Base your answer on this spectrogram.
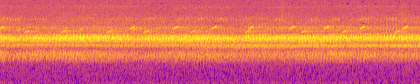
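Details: Continuous chorus of frogs: a thick, steady trilling hum with quick upward chirps repeating irregularly on top, evenly loud from start to finish.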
